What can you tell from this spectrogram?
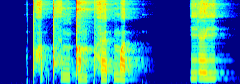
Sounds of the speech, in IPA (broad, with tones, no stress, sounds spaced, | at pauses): pʰ ɐ˧ k̚ pʰ ɪ˧ ŋ t̪ ɐ˨˥ m pʰ ɛː˨˥ t̚ m ɐ˧ t̚ | j e˥ j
